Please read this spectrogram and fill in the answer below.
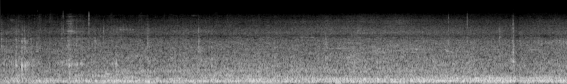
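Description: Steady road traffic noise with a vehicle engine running close by, getting a little louder toward the end. A few faint clicks sound over it.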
